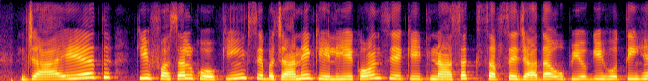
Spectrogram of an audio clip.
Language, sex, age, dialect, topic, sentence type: Hindi, female, 25-30, Awadhi Bundeli, agriculture, question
